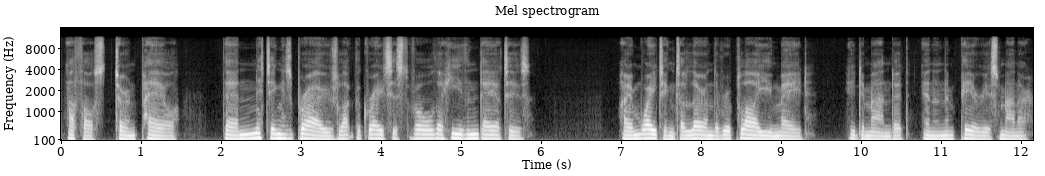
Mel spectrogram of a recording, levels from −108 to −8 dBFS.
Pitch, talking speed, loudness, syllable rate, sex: 125 Hz, 145 wpm, -16 LUFS, 4.4 syllables/s, male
